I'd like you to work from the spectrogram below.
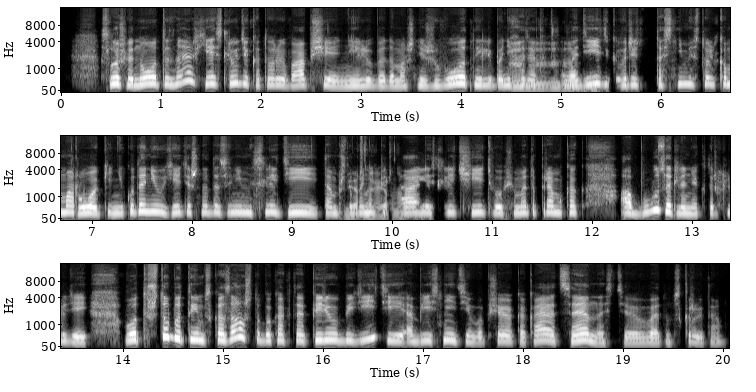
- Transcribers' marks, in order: none
- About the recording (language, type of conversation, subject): Russian, podcast, Как ты организуешь зоны для работы и отдыха?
